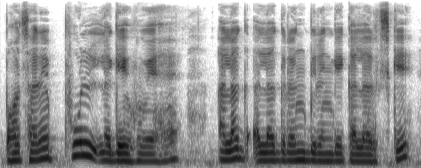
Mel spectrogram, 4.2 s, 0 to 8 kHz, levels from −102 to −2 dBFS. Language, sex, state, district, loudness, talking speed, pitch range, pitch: Hindi, male, Karnataka, Bangalore, -16 LUFS, 170 wpm, 135-160 Hz, 140 Hz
